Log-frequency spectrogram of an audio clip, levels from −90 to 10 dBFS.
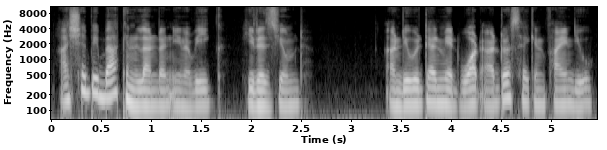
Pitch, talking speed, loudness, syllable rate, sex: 135 Hz, 250 wpm, -18 LUFS, 6.2 syllables/s, male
